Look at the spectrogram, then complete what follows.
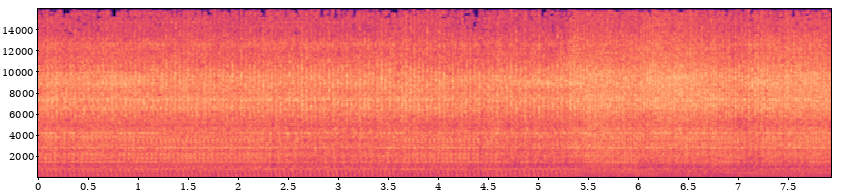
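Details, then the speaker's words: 1998 Briggs & Stratton 60 (6 hp) Intek Edge restarted after long storage, oil changed, hoses replaced, not warm: fast hard metallic hammering like a tiny jackhammer; runs strangely, sounds about to seize despite oil at level, cause unconfirmed. "Bizard comment il tourne. Bon, je vais le laisser tourner pendant un moment. Bizarre le bruit qu'il fait. On dirait qu'il va serrer."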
